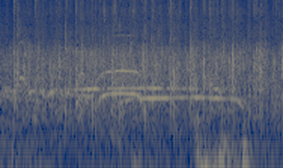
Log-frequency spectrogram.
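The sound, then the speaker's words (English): An audience gives steady, loud applause after a songwriter's performance, with dense clapping throughout. “How about a hand for Eden?”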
